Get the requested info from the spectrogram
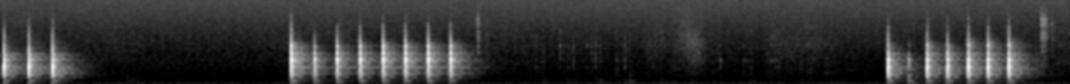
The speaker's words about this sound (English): It's almost like when you knock on a door and you hear people rushing around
